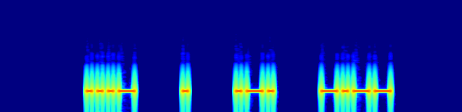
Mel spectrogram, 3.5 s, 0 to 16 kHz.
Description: Morse code, heard as a keyed tone, about 30 wpm, spaced as for 17 wpm, 700 Hz. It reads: VERY
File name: course / 30:10wpm / 237 Lesson 38f - Letter q - Words 30wpm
